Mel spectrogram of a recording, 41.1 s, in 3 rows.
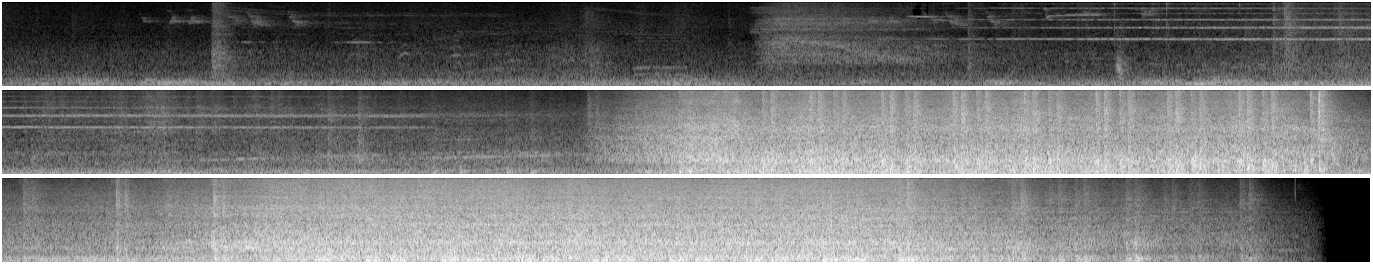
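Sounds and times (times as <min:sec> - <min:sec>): train passing with loud rumble: 0:09.6 - 0:40.6
train wheels clacking over joints: 0:20.4 - 0:27.1.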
